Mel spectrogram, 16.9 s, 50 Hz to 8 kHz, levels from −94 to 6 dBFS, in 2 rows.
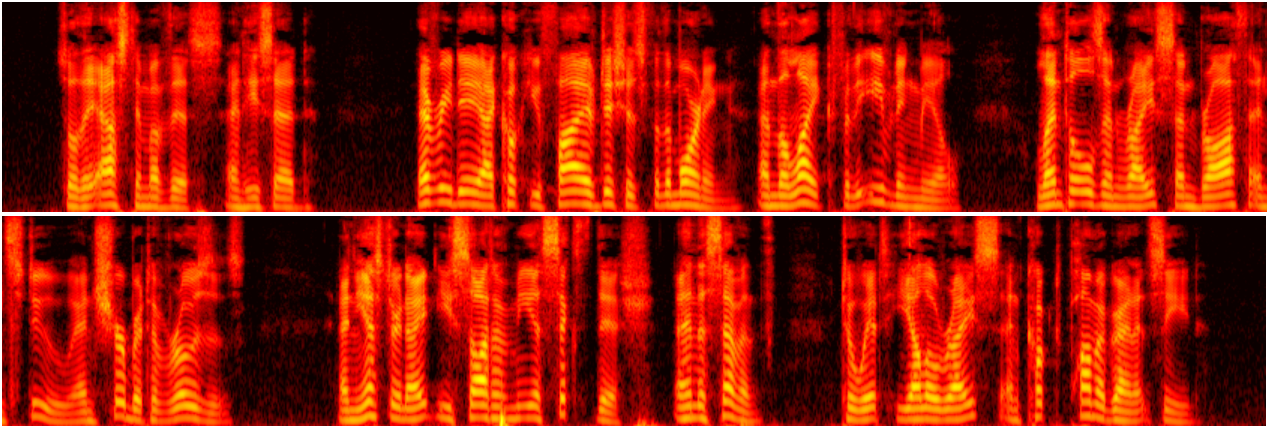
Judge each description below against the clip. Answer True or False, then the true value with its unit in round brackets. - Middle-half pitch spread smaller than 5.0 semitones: True (4.1 semitones)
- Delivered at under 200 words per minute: False (205 wpm)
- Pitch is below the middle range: False (150 Hz)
